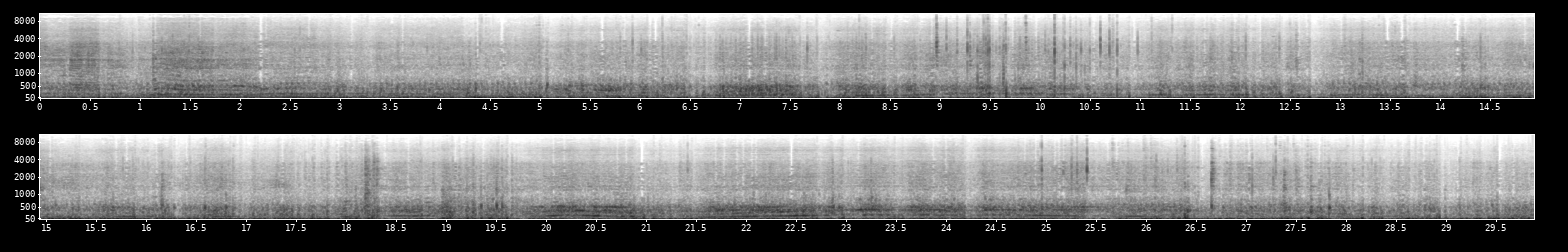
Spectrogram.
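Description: Banger race car's engine heard from inside its stripped-out shell, revving up and falling back again and again as the driver accelerates and lifts off, over a steady low rumble. Sharp knocks and rattles of the bare body are scattered through it.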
